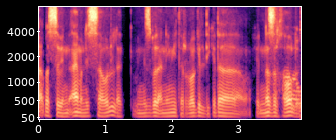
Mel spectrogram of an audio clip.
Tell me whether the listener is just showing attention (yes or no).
no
